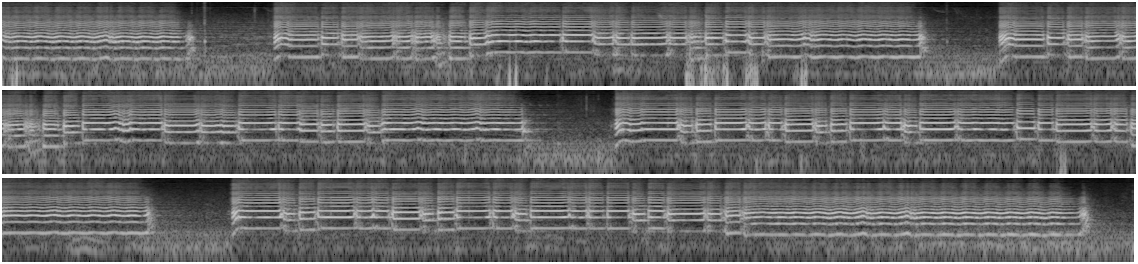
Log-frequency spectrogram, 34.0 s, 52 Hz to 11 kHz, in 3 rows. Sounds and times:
Music: 0:00.0 - 0:09.3, 0:10.0 - 0:16.9, 0:17.5 - 0:24.2, 0:25.0 - 0:33.6
Outside, rural or natural: 0:00.0 - 0:34.0.

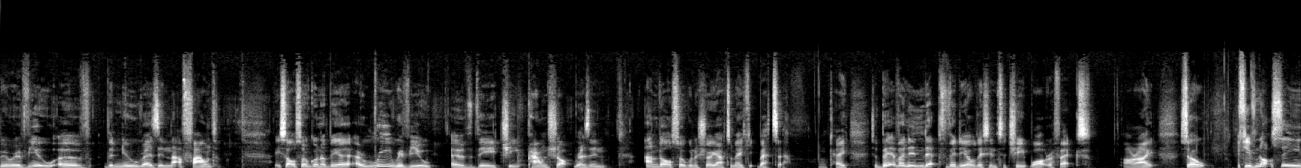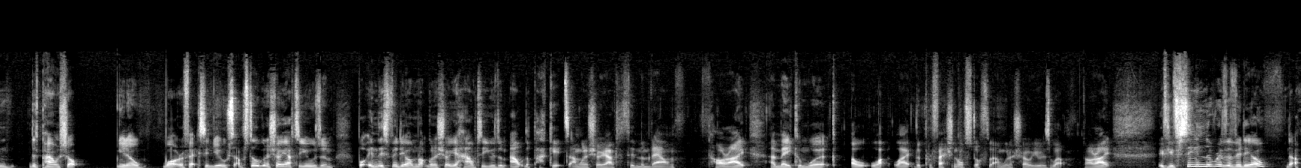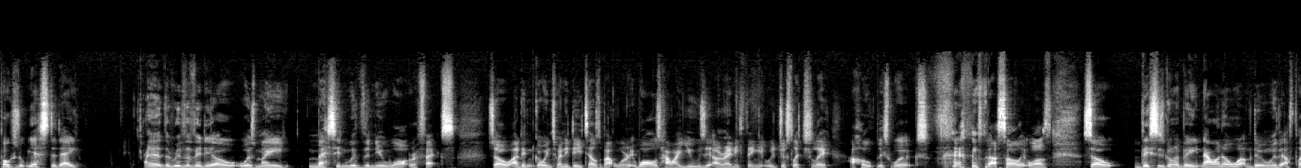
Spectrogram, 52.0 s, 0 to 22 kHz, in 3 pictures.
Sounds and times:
Speech: 0:00.0 - 0:03.0, 0:03.6 - 0:32.2, 0:32.8 - 0:35.8, 0:36.5 - 0:52.0.

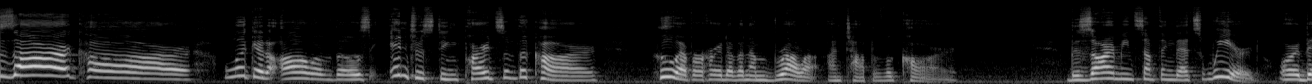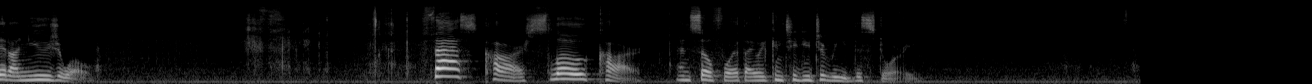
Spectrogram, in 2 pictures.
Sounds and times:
Speech: 0:00.0 - 0:06.0, 0:06.6 - 0:09.6, 0:10.7 - 0:14.1, 0:17.4 - 0:22.4.

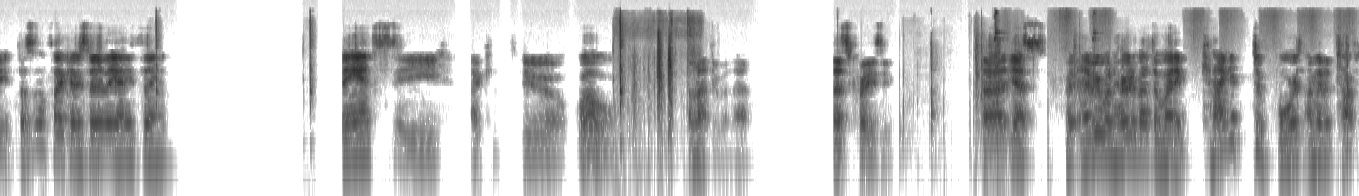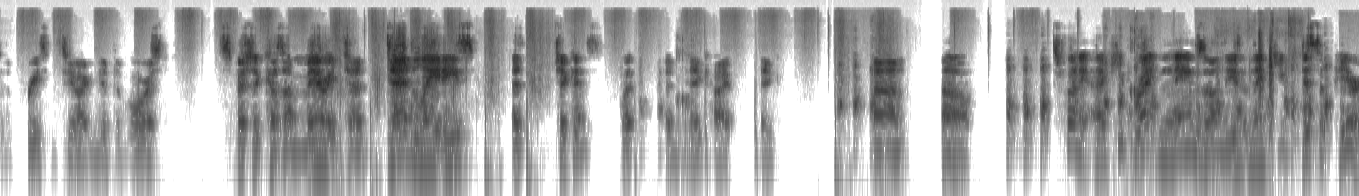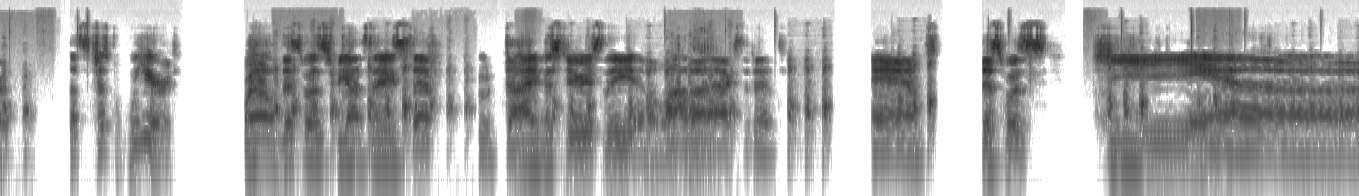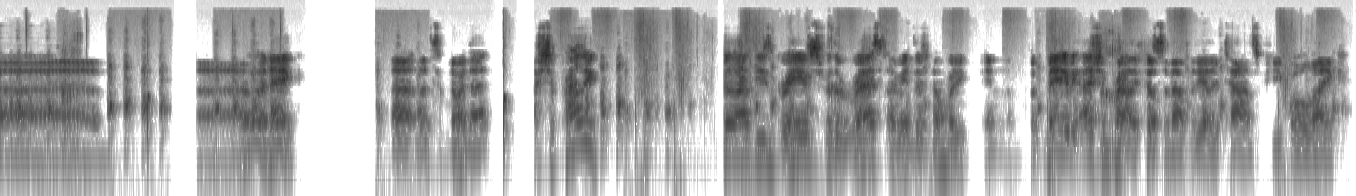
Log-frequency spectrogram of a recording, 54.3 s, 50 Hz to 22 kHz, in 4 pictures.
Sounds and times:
Speech: 0:00.0 - 0:01.7, 0:03.4 - 0:06.2, 0:06.9 - 0:07.5, 0:08.4 - 0:08.9, 0:09.8 - 0:21.3, 0:22.3 - 0:23.3, 0:24.1 - 0:27.3, 0:27.9 - 0:29.0, 0:29.6 - 0:35.0, 0:35.9 - 0:41.8, 0:42.8 - 0:43.7, 0:44.6 - 0:46.8, 0:48.0 - 0:54.3.

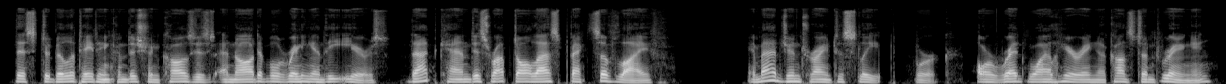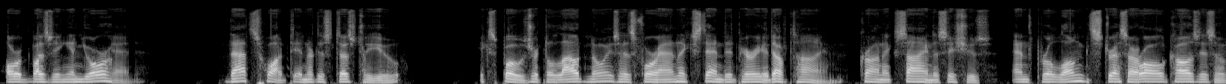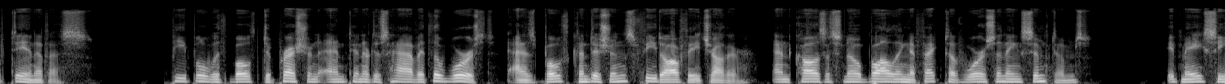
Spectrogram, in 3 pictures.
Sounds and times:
Speech: 0:00.2 - 0:06.7, 0:07.5 - 0:13.8, 0:14.5 - 0:16.4, 0:17.1 - 0:25.5, 0:26.2 - 0:35.5, 0:36.2 - 0:36.7.

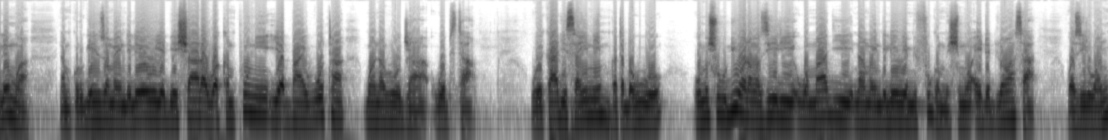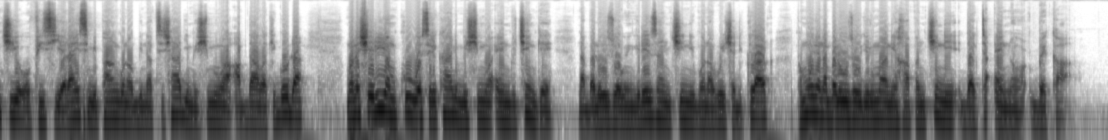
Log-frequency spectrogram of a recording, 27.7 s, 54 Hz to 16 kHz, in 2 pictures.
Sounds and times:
Speech: 0:00.0 - 0:06.0, 0:06.6 - 0:27.4.

